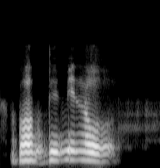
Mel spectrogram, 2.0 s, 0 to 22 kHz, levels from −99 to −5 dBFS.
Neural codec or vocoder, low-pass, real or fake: codec, 16 kHz in and 24 kHz out, 0.4 kbps, LongCat-Audio-Codec, four codebook decoder; 7.2 kHz; fake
